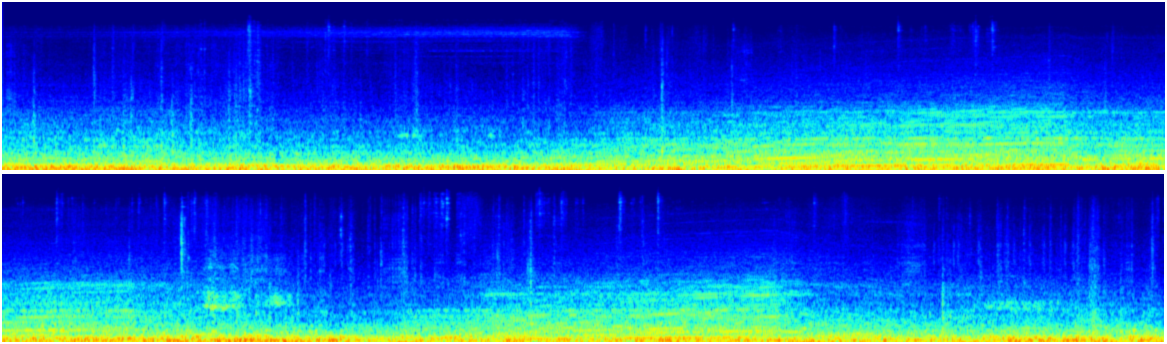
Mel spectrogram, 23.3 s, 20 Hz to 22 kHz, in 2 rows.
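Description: A 2004 Mercedes-Benz SL500's V8 engine pulling hard at race pace, its pitch climbing again and again as it goes up through the revs, with a short dip about fourteen seconds in.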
